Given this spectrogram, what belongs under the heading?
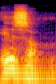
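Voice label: "ism", US English; pronunciations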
